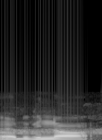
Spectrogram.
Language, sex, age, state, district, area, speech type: Odia, male, 30-45, Odisha, Kendrapara, urban, spontaneous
